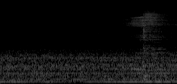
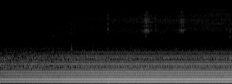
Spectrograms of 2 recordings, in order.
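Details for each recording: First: Sansui 881 receiver after tightening ground braid and cap ground screws, on unused source: only faint speaker hiss, no hum in either channel; normal quiet output. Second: Sansui 881 receiver under repair, DC offset at both speaker outputs: constant low buzzing hum with overtones from right channel, left silent.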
